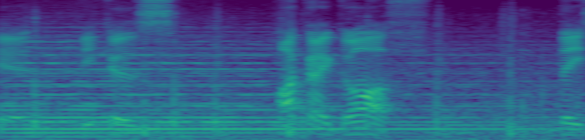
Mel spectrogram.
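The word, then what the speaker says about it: Gough: Doesn't Goff pronounce his own name as Go, or am I misremembering? No, he says Goff. It was fans who said go.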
